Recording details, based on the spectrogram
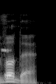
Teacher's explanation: Sometimes it's the nasalization of the vowel, shown by the hook.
